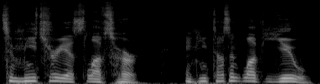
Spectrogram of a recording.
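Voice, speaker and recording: Guy acting a fickle lovestruck young man, earnest, shakespeare audio play, medium pitch, dry sound. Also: lively intonation, slow, no room sound. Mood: defensive. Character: bewitched young male lover, earnest and bluntly fickle. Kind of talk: modern-English Shakespeare audio drama acting.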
